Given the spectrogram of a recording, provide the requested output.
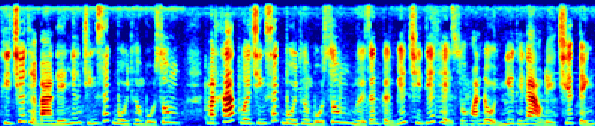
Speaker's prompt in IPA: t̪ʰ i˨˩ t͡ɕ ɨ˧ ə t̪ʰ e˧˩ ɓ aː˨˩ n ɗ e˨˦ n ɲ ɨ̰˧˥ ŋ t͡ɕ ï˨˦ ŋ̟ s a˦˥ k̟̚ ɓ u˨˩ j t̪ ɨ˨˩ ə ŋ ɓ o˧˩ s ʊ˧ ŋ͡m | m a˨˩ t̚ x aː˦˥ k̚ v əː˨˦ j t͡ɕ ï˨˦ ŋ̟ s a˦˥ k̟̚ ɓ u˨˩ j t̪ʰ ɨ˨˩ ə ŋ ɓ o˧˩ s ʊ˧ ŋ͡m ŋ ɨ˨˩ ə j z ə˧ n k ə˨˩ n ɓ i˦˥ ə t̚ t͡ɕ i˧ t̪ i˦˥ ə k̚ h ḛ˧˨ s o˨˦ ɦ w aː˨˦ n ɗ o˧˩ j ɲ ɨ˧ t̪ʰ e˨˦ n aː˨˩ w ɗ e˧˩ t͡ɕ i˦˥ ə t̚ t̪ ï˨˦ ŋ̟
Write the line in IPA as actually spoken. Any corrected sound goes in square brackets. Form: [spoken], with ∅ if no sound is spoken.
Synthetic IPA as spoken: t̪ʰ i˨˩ t͡ɕ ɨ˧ ə t̪ʰ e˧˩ ɓ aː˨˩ n ɗ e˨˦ n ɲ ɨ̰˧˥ ŋ t͡ɕ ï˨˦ ŋ̟ s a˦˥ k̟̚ ɓ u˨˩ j [t̪ʰ] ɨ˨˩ ə ŋ ɓ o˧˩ s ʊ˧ ŋ͡m | m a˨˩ t̚ x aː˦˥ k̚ v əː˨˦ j t͡ɕ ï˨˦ ŋ̟ s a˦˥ k̟̚ ɓ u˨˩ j t̪ʰ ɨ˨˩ ə ŋ ɓ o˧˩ s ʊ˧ ŋ͡m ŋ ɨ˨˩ ə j z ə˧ n k ə˨˩ n ɓ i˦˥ ə t̚ t͡ɕ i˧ t̪ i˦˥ ə [t̚] h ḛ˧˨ s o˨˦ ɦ w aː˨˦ n ɗ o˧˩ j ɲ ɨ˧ t̪ʰ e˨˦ n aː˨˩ w ɗ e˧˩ t͡ɕ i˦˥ ə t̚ t̪ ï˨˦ ŋ̟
